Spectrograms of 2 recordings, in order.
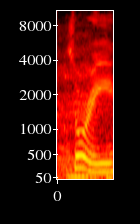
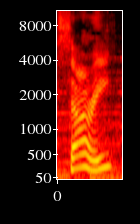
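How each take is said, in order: First: It has a rounded O vowel, Canadian style. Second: It has an open A vowel, American style. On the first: "Canadians say sorry in an interesting, interesting way, because we pronounce the O" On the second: "in America, you say sorry with an A"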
